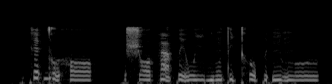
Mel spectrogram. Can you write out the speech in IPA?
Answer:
k ɛ˦ ʔ d o̰˦˨ ʊ̯ h ɔ˨ | ʃ ɔ˨ θ ã˦˨ p ḛ˦˨ w i˨ b ũ˨ t ḭ˦˨ kʰ o̰˦˨ p ɪ˦ ʔ ɲ ṵ˦˨ ŋ o˦ ʊ̯

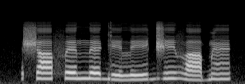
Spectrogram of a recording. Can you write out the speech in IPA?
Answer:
ʃ aː˦ f ɛ˦ n ɛ˦ ɡ e˨ l eː˨˦ d͡ʒ e˦ v aː˨ ɓ ɛ̃˦

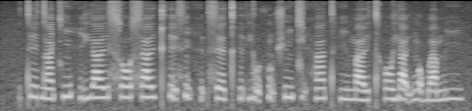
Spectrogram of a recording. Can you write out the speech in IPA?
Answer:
t e˦ d ã˨ t͡ɕ ĩ˦ h ḭ˦˨ j a˦ ɪ̯ s ɔ˦ s a˦ ɪ̯ kʰ ḛ˦˨ s ĩ˦˨ h ɪ˦ ʔ sʰ ɛ˨ kʰ ɪ˦ ʔ j o̰˦˨ θ ũ˦˨ ʃ ĩ˦ t͡ɕ ḛ˦˨ h ã˦ tʰ i˨ m a˨ ɪ̯ tʰ ɔ˦ j a̰˦˨ ɪ̯ ŋ ɔ̰˦˨ b ä˨ m i˦

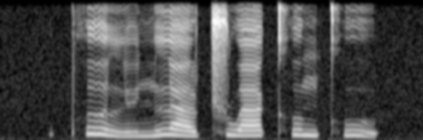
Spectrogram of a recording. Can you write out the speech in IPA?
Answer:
pʰ ɤ˥˩ l y˧˥ n l ä˧˥ ʈ͡ʂ w ä˥ kʰ ʊ˥˧ ŋ kʰ u˥˩

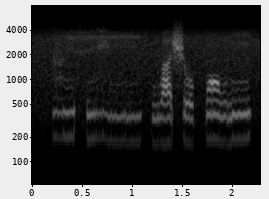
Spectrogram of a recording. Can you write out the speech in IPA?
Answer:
v i˦˨ h i˦ ɣ iː˧ | w a˨ ʃ o˨ p ɔ̃˦˨ v ĩ˦

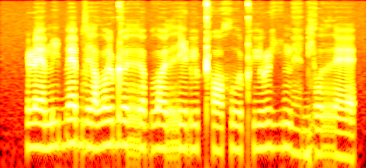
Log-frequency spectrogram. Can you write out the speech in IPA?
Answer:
ɭ ɛ˨ m i˨ b ɛ˦ b l i˨ lˠ y˦ ɖ ɵ˦ r ɵ˨ b lˠ ø˨ r i˨ ɽ y˨ ʈʰ ɔ˨ x u˨ ʈʰ y˨˦ ɭ i̤˦ m ɛ̤˨ b j o˨ r ɛ˨

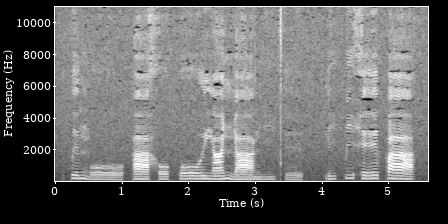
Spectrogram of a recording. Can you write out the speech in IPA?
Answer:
p ɪ˦ ŋ o˨ | a˨ h o˨ k͡p oː˦ j ã˨˦ ɲ aː˨ ŋ iː˨ pʰ ɪ˨ | ɾ i˨ k͡p i˦ h eː˦ p a˦˨

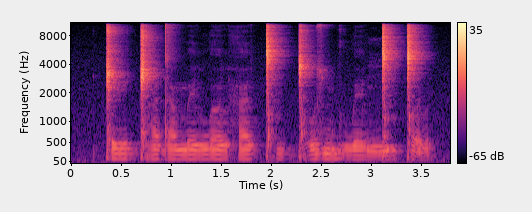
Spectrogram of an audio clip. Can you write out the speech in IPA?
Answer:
ǁ e ɡ͡ǁ a d a m ɛ l w ʌ l h a l ǀʰ i ɡ͡ǀ o z m b ɯ w ɛ l ŋ͡ǀ i ǀ ʌ l

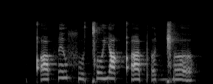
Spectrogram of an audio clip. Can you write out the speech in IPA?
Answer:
qʼ o f e sʷ ʌ ǀ o j a qʼ ɛ pʼ ʌ ɡ͡ǁ ʌ

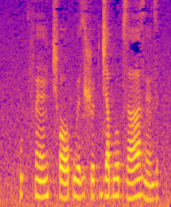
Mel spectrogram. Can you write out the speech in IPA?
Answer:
kʷ ɤ˨˥ k f ɛ̃ː˨˩˦ ɡ t͡ɕʰ ɔː˨˩˦ f w ʏ˨˩˦ z ʂ ʏː˨˥ k d͡ʑ a˦ b oː˦ b z aː˨˥ z ɛ̃˨˩˦ z

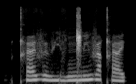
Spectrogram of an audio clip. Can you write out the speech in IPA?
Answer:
qʰ i v ø v j a̤ ŋ͡ǁ ĩ v e qʰ e

